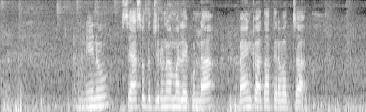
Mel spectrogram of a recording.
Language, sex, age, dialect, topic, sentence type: Telugu, male, 18-24, Central/Coastal, banking, question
